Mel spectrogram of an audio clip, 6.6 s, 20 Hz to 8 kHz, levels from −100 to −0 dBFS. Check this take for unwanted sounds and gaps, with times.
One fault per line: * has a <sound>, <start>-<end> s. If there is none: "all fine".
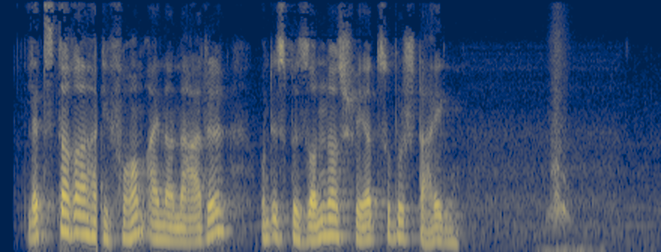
* has a dropout, 1.0-1.0 s
* has a whoosh, 5.3-6.1 s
